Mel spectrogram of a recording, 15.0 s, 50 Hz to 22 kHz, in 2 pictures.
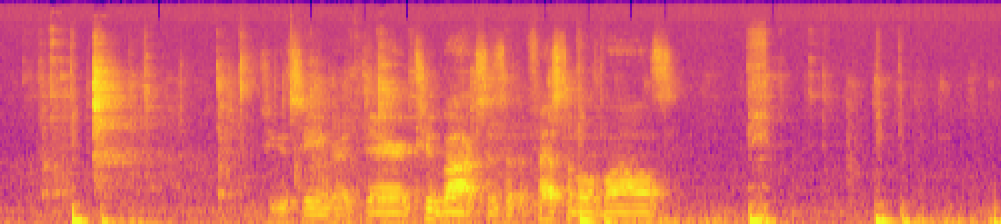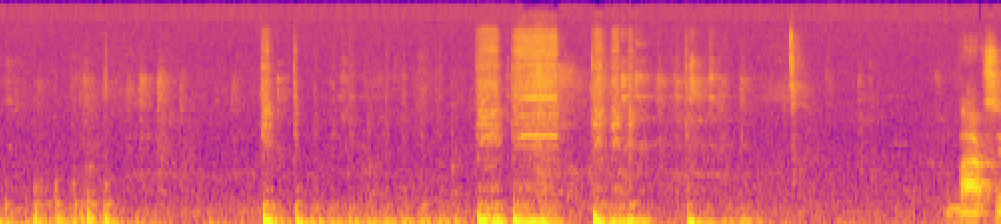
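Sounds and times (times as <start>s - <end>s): cardboard boxes knocking and scraping: 6.6s - 8.6s.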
